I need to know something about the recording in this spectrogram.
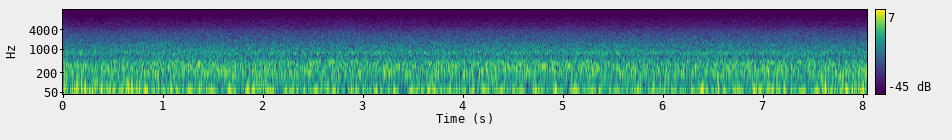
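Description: Steady room noise: an even hiss with a low rumble underneath, unchanging throughout, with no speech.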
